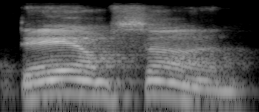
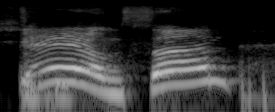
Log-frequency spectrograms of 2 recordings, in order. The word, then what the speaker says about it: Damson Idris: to mess it up damn son the easiest way to remember it damn son is this how are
